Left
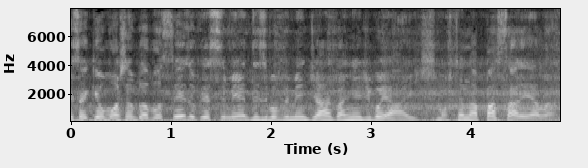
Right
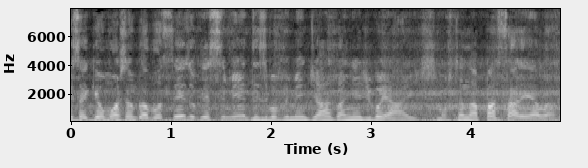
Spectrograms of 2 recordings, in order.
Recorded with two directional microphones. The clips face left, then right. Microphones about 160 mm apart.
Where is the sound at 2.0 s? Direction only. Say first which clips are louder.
Left 4 dB; 55° left (ahead or behind); by 4.4 s 35° left (ahead or behind).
